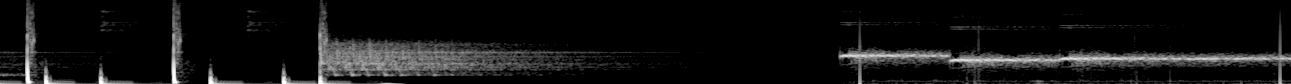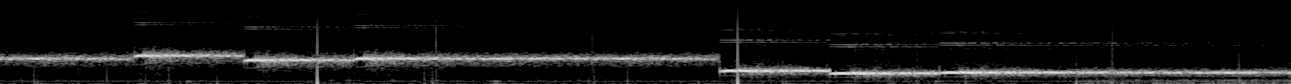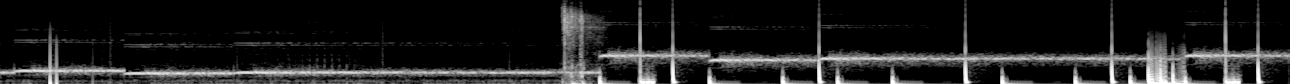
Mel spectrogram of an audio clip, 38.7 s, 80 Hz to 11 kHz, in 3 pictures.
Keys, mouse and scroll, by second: 0.0 alt+right click, 1.3 click, 2.5 alt+middle click, 3.2 alt+right click, 4.0 scroll up 1, 4.8-8.2 alt+drag, 9.5 alt+right click, 10.7 click, 12.2-15.2 ctrl+drag, 16.9 alt+click, 17.6 alt+middle click, 18.0-19.4 alt+right drag, 19.4 click, 22.0-24.0 ctrl+drag, 27.7 click, 29.1-36.1 ctrl+drag, 38.3 right click.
